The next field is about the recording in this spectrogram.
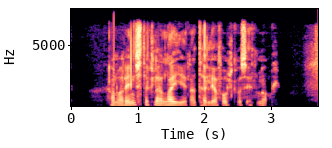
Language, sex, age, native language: Icelandic, male, 20-29, Icelandic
